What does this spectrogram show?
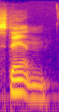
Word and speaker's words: Staunton: down right below harrisonburg and there's a town that's spelled s-t-a-u-n-t-o-n staunton it's stanton and the reason why they called stanton it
